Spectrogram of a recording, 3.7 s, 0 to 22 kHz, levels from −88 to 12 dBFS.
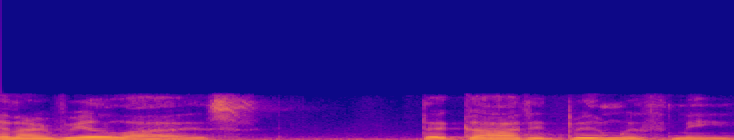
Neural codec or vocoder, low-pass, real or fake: none; 7.2 kHz; real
